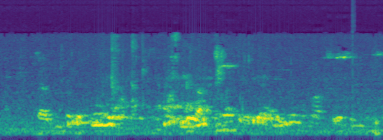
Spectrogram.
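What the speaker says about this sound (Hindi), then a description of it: "गोल्डन कबूतर है जी" A golden pigeon coos close by, a few soft throaty phrases in a row at moderate volume, with faint background noise.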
